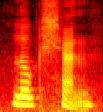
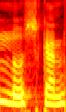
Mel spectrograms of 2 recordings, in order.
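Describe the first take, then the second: First: The k sound comes before the s sound. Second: The s sound comes before the k sound. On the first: "লোকসান কি হবে বলো তো বিপর্যয় ঘটলে" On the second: "গ্রামে কিন্তু বলে"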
